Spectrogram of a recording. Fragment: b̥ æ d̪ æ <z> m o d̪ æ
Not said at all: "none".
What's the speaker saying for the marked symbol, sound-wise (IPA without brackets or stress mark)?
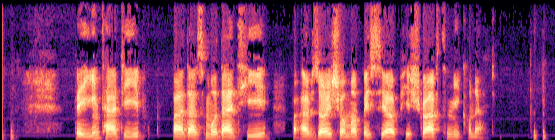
z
